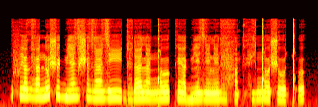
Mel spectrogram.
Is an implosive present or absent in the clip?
absent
